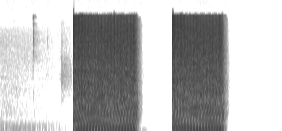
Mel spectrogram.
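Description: Synth bass patch from the refX Nexus plugin sounding the same note, F, twice: once for about a second and then a little shorter. Each note cuts off abruptly, as they are previewed while being placed in the piano roll.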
